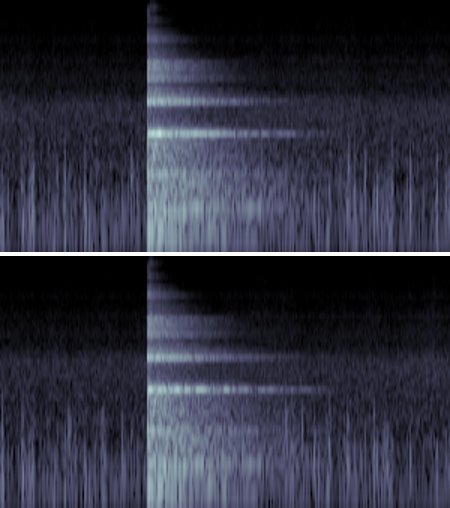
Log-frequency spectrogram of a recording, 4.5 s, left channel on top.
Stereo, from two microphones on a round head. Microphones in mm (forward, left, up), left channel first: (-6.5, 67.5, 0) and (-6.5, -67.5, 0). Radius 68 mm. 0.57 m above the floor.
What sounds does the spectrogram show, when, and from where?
1.5 s a scream: 5° left (ahead or behind), 2.0 m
